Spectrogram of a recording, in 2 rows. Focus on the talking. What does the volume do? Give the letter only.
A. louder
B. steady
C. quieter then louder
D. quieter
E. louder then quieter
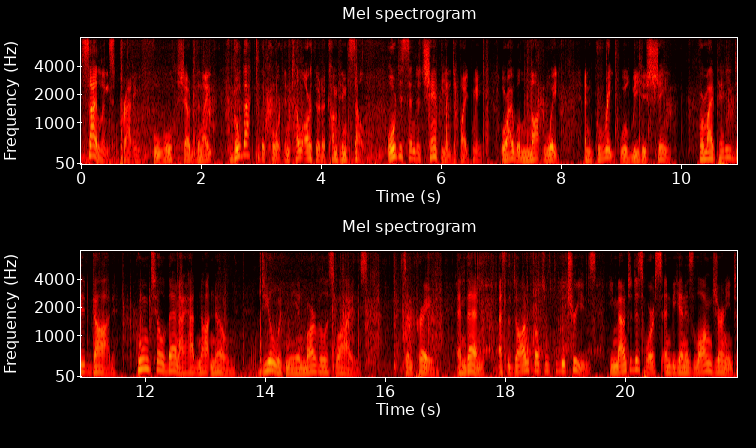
B.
